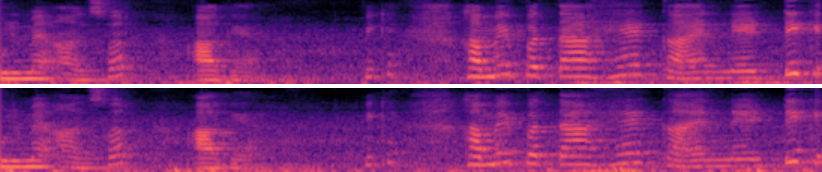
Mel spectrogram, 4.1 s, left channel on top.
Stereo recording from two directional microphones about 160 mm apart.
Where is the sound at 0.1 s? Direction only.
35° left (ahead or behind).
